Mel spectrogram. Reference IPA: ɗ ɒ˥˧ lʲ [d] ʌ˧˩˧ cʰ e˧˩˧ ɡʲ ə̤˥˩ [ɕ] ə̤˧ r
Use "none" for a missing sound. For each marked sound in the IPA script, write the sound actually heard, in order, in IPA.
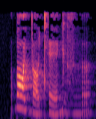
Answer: d, z

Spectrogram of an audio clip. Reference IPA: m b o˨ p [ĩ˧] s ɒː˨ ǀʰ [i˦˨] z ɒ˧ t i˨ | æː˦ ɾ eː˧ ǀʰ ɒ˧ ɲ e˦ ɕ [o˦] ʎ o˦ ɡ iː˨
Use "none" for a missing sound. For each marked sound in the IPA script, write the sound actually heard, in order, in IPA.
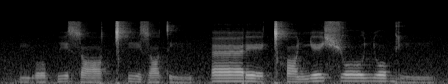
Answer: i˧, i˦˨, oː˦

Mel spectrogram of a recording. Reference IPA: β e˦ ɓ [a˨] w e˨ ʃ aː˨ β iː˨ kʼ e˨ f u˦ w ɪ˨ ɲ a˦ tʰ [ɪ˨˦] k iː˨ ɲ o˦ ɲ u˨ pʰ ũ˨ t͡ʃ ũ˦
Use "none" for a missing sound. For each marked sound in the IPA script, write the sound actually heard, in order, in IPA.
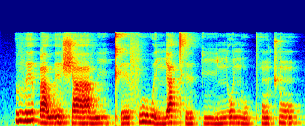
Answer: a˨, ɪ˨˦

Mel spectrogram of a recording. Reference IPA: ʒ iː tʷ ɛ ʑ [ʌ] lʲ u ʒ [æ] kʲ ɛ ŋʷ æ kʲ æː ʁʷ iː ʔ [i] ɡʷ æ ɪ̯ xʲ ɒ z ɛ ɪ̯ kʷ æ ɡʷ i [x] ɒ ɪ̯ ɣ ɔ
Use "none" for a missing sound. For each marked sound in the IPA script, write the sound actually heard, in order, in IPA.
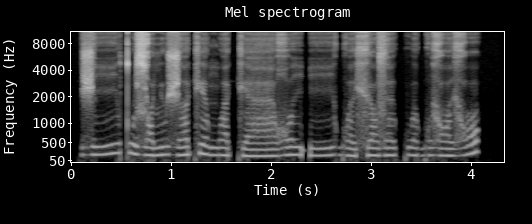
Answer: ɒ, ɜ, iː, ɣ

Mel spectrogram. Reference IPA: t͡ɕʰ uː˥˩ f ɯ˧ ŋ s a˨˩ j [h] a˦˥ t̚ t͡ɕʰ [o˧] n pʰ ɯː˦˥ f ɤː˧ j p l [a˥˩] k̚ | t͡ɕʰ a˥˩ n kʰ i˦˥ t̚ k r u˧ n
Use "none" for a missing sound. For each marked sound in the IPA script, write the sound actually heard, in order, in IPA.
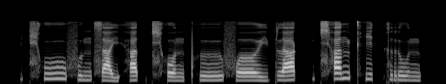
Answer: h, o˧, a˦˥

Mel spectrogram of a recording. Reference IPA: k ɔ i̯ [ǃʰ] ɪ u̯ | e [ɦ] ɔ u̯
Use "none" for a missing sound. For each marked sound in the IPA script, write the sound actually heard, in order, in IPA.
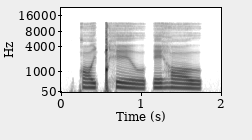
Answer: ǃʰ, ɦ

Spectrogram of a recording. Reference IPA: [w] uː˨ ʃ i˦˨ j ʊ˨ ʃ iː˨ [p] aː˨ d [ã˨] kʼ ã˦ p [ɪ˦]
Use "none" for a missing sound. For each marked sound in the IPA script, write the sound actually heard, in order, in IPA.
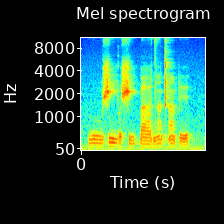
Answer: w, k͡p, ã˦, ɪ˨˦

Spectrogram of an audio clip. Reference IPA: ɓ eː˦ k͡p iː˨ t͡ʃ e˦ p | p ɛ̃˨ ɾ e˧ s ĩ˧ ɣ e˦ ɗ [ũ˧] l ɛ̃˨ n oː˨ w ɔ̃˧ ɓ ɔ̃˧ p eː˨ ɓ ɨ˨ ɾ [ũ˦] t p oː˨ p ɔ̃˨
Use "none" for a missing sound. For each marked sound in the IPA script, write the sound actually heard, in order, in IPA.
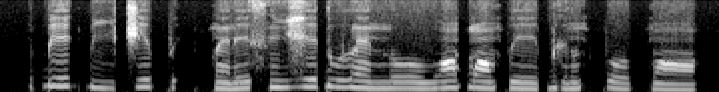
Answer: u˧, ũ˦

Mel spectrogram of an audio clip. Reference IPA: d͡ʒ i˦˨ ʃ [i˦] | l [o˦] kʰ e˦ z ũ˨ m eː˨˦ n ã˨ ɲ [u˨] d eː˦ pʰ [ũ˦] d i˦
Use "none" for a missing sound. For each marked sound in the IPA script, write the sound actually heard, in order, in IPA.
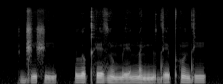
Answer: i˨, o˦, u˨, ũ˦

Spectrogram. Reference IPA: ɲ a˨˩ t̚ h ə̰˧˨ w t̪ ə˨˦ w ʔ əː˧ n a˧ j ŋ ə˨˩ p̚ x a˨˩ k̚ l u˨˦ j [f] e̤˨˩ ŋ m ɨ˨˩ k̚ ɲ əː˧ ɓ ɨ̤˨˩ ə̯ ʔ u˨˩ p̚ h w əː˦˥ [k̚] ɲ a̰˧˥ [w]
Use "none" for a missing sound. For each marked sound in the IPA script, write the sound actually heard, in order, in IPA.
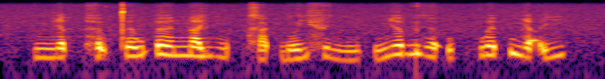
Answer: f, t̚, j

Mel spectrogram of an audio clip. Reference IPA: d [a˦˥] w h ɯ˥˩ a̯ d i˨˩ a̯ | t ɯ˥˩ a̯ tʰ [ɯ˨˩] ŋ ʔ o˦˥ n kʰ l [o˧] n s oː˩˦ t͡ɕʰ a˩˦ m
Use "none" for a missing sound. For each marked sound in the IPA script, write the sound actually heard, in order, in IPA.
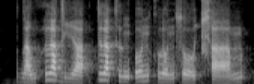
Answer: a˩˦, ɯ˧, o˩˦

